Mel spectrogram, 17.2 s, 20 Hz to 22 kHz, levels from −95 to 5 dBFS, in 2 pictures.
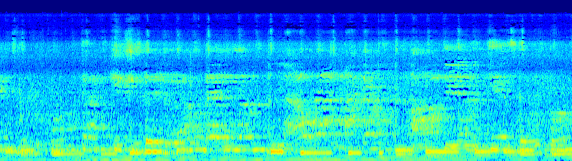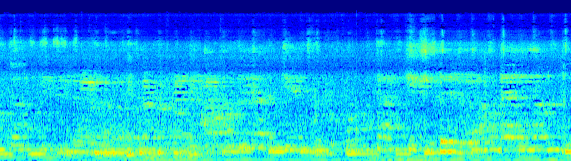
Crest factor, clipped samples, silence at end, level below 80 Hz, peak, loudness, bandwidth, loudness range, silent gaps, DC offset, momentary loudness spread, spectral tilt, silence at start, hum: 18 dB; under 0.1%; 0 s; -52 dBFS; -16 dBFS; -34 LUFS; 16 kHz; 2 LU; none; under 0.1%; 6 LU; -3 dB/octave; 0 s; none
